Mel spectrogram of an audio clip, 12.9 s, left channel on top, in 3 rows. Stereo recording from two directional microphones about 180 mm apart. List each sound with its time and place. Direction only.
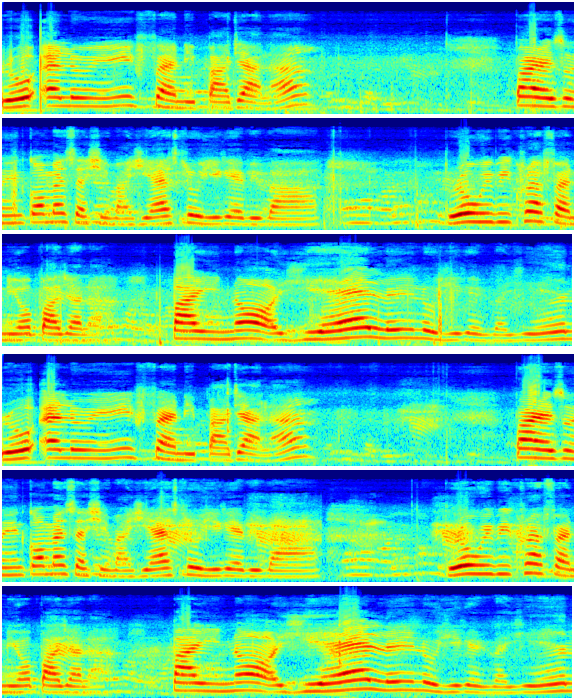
0.0 s a woman's voice: 30° right (ahead or behind)
3.8 s a woman's voice: 25° right (ahead or behind)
